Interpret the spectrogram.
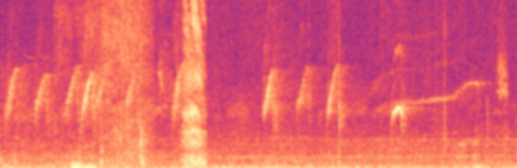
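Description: A bird calling outdoors in a rapid series of short, high chirps, about four a second, with a sliding whistle near the end. A brief rush of noise comes about two seconds in.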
